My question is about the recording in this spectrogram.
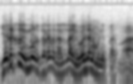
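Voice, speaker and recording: A woman's voice: medium pitch, sing-song, fast, slight background noise, lightly acted. An actress playing a motherly landlady who coaxes and advises a young wife in an old film comedy. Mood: coaxing. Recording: roomy, dull old film soundtrack.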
